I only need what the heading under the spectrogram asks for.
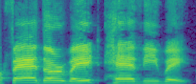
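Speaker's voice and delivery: slow, drawn-out syllables. Shown as a demonstration. Repeating a rapper's rhyme to study it, syllable by syllable. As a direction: sound out each syllable slowly.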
